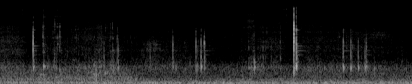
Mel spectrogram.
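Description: Small clicks and light knocks of rod, reel and tackle being handled in a kayak over a low steady rumble, with one sharper click about three seconds in.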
